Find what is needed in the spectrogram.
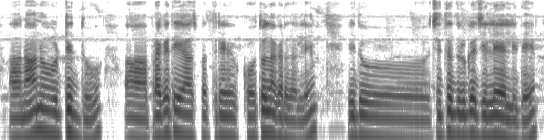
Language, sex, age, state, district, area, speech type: Kannada, male, 18-30, Karnataka, Chitradurga, rural, spontaneous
